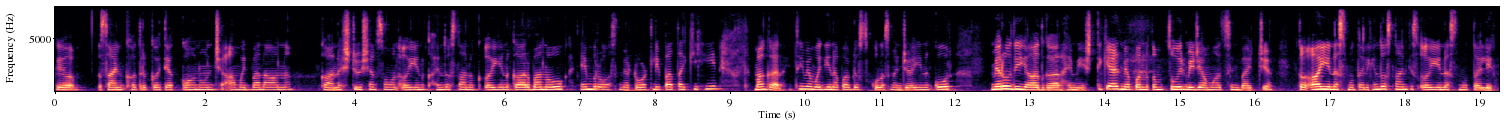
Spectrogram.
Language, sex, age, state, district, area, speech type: Kashmiri, female, 30-45, Jammu and Kashmir, Budgam, rural, spontaneous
